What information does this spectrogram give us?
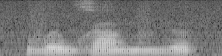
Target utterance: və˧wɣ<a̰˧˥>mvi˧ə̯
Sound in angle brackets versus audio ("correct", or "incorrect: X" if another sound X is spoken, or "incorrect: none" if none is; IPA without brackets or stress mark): incorrect: a˧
